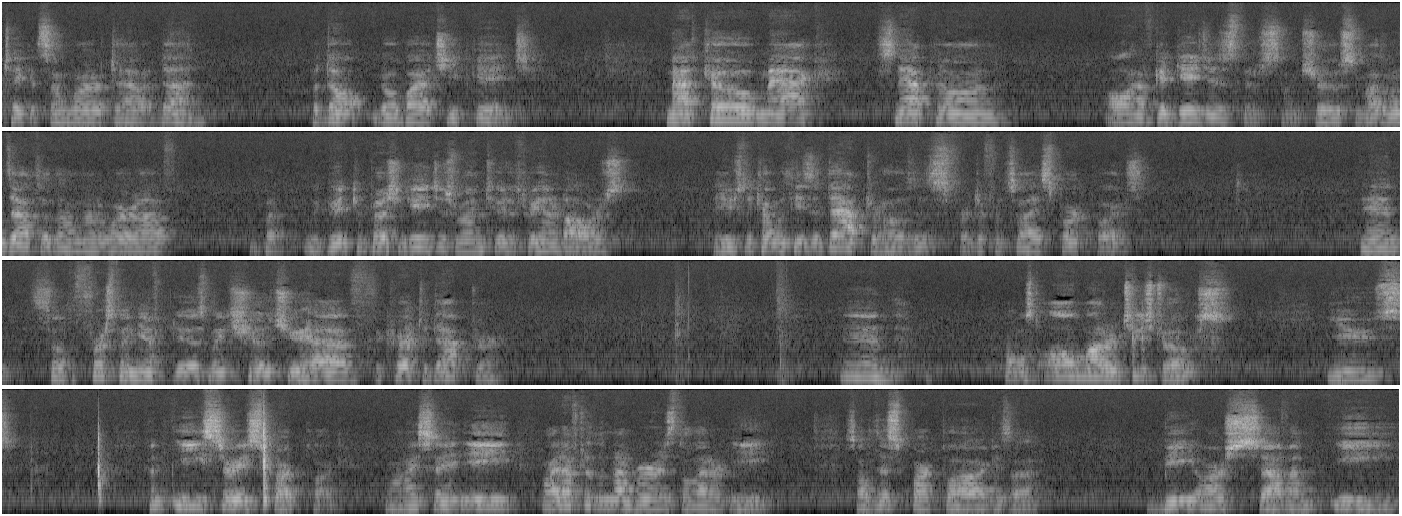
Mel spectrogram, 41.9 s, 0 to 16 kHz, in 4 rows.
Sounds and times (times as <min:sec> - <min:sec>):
Speech: 0:00.0 - 0:01.6, 0:02.3 - 0:04.1, 0:05.0 - 0:07.6, 0:08.3 - 0:11.8, 0:12.4 - 0:19.2, 0:20.6 - 0:24.8, 0:27.2 - 0:27.9, 0:28.5 - 0:30.3, 0:30.9 - 0:31.7, 0:32.6 - 0:39.3, 0:40.0 - 0:41.9.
